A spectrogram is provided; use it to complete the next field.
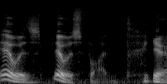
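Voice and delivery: put-on heavy sarcasm, low, slow, swooping, drawn out. Retelling an actor's remark about bathroom trips while wired up, imitating someone being sarcastic. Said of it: "being sarcastic".

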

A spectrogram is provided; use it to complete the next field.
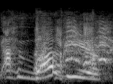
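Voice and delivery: very high-pitched, crying through the words. Retelling a past moment with him, imitating own crying. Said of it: "I'm like crying and I'm like".

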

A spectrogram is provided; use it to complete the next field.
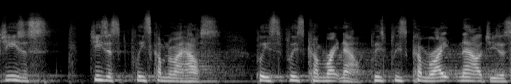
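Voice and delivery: mock urgent, desperate, begging plea. Retelling a desperate father begging Jesus to come: acting out a desperate plea. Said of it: "he's pleading".

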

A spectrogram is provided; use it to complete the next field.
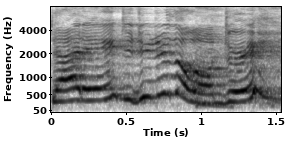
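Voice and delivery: loud, high-pitched calling out. Imagining a wife calling for her husband, imitating yelling through the house. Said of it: "yelling through the house".

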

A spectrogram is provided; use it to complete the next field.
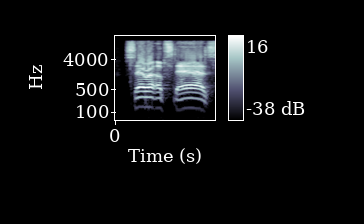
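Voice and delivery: put-on loud, forced New York accent drifting into Boston. Quoting a movie line in a weird accent: Nicolas Cage's weird movie accent. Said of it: "There's a line where he goes".

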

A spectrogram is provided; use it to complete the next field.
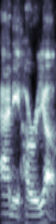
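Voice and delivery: put-on stern voice. A producer describes being strict on productions: acting stern. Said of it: "if I like sternly say".

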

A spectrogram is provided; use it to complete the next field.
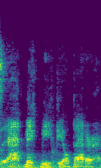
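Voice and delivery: barely audible, very quiet whisper. Voicing a character sneaking into a building with the group: whispering in character. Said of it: "Thucydides whispers".

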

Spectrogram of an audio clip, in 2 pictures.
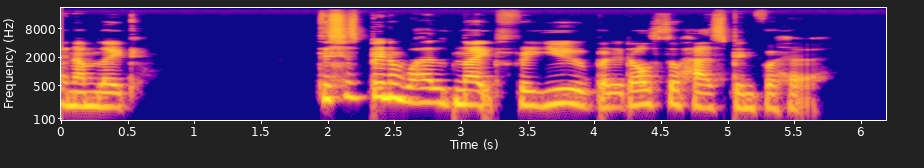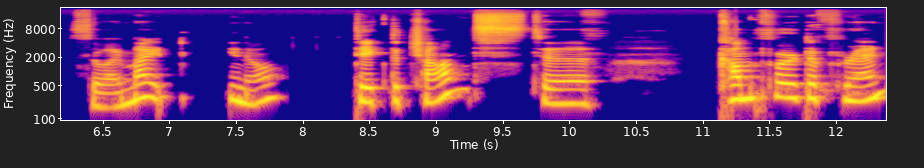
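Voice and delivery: hushed, leaning-in half-whisper. A character leans in to speak so another can't overhear, half-whispering. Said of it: "I lean in and I'm sort of whispering".

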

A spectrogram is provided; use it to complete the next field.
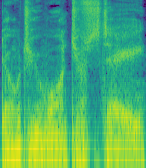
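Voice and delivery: devilish, very deep, low put-on devil voice. Redoing the line in a devil voice to show the difference: devil voice. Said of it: "I'll do it in the devil voice".

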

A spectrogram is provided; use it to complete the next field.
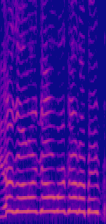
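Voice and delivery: put-on, very high-pitched, squabbling yell. Retelling arguing with friends in the woods: retelling yelling at friends. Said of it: "we're just yelling at each other".

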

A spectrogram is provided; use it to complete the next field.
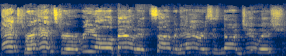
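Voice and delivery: put-on very high, failed English newsboy accent. Imagining a sooted victorian street child crying out news; bad english accent. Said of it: "that was not an English accent".

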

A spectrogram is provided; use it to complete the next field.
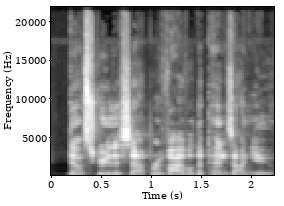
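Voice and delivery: normal talking voice

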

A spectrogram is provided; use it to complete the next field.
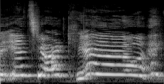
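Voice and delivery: acted yell, drawn out. Retelling yelling at a kid who missed his cue in rehearsal: retelling a yell. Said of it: "I'm like yelling at him".

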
